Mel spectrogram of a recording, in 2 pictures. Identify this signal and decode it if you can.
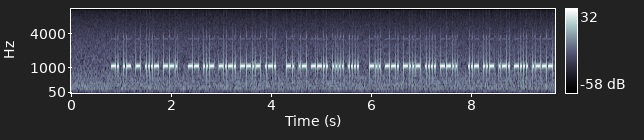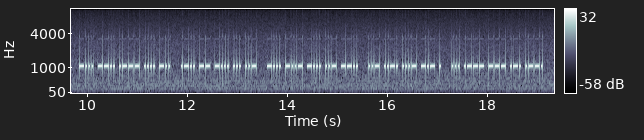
Morse code, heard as a keyed tone, machine-sent, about 39 wpm, 1080 Hz. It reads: NATVG MUCQR NAZHH DGXHZ UURBJ BZJHD LMBSU BXBUZ UFVKE SJORP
